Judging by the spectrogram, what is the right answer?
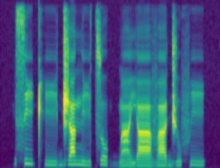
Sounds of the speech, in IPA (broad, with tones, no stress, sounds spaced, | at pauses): s iː˦ kʰ iː˨ d͡ʒ a˦ n iː˨ t͡s o˦˨ ɡ͡b ã˨ j aː˨ v a˦ d͡ʒ u˦ f i˦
